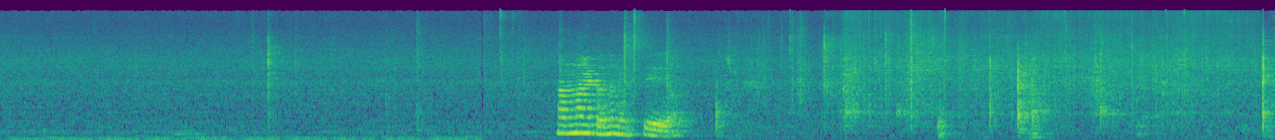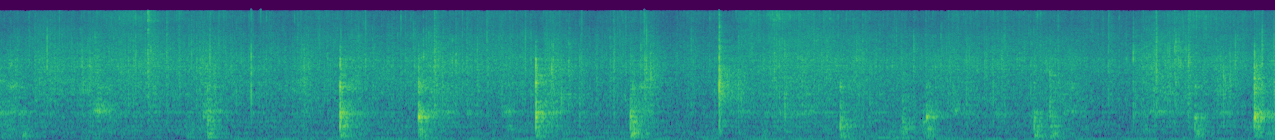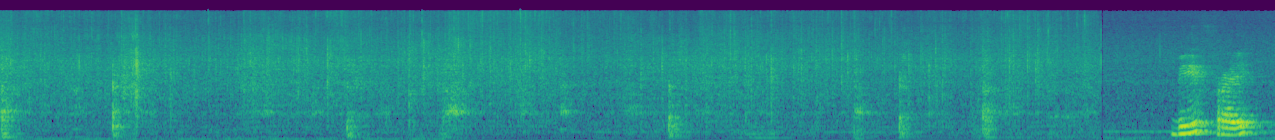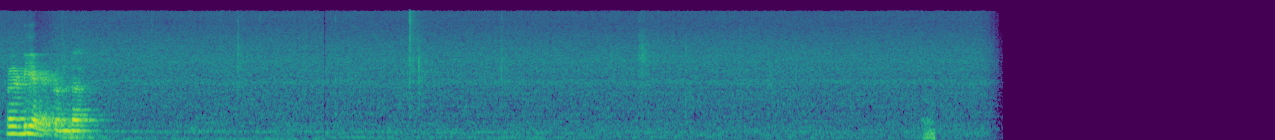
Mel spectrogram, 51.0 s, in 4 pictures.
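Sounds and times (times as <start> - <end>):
meat sizzling in oil: 0.0 - 38.8, 39.4 - 48.3
wooden spatula scraping a pan: 7.1 - 19.4, 20.0 - 36.5.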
